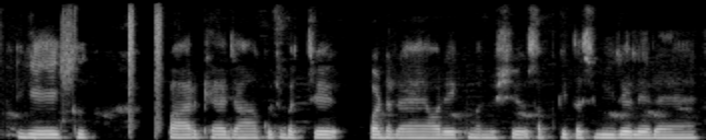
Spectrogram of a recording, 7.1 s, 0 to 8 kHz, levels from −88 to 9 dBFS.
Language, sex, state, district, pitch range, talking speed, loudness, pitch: Hindi, female, Bihar, Sitamarhi, 165-175 Hz, 150 wpm, -21 LUFS, 170 Hz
